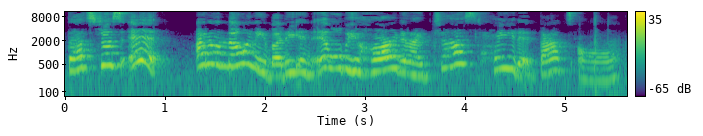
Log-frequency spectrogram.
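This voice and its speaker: A woman's voice: extremely high pitch, sing-song, fairly bright tone, pitched above the performer's own voice, exaggerated voice. A woman reading a storybook as a reluctant girl who complains stubbornly about going to a new school. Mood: whiny protest. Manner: stubborn, complaining, drawn-out protests.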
